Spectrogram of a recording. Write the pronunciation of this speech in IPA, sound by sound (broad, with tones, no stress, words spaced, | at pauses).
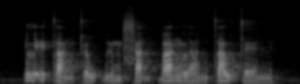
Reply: lḛ˧˥ t̪a˧˩ŋt̪ə˨˦wɓɨ˨˦m sa̰˧˨nɓa˧ŋ la̤˨˩nt̪a˧wt̪ɛ̤˨˩n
